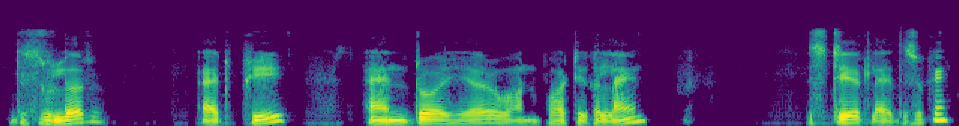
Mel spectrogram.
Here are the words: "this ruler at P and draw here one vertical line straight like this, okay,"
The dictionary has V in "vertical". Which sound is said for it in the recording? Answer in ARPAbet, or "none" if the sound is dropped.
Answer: P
